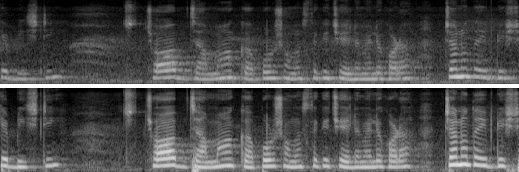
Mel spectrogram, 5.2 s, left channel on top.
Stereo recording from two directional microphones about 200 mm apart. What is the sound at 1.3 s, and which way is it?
A woman's voice, 45° right (ahead or behind).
